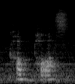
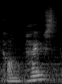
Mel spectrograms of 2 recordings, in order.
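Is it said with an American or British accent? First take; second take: British; American. First: It is said with a British accent. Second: It is said with an American accent.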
